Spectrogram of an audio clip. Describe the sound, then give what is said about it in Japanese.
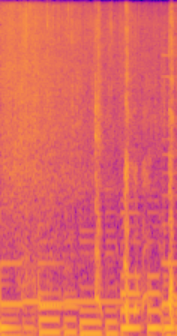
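Bacon fries in a pan until crispy, a loud continuous sizzling hiss with sharper spits and pops, set against a low stepping tonal melody. “次はベーコンをカリッとするまで炒めます。”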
